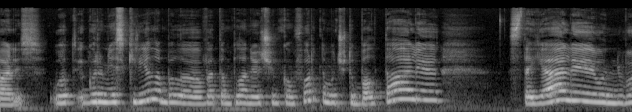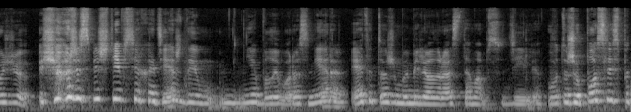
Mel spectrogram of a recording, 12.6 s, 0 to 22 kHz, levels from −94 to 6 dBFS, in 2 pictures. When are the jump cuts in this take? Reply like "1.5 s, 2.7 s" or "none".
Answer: none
